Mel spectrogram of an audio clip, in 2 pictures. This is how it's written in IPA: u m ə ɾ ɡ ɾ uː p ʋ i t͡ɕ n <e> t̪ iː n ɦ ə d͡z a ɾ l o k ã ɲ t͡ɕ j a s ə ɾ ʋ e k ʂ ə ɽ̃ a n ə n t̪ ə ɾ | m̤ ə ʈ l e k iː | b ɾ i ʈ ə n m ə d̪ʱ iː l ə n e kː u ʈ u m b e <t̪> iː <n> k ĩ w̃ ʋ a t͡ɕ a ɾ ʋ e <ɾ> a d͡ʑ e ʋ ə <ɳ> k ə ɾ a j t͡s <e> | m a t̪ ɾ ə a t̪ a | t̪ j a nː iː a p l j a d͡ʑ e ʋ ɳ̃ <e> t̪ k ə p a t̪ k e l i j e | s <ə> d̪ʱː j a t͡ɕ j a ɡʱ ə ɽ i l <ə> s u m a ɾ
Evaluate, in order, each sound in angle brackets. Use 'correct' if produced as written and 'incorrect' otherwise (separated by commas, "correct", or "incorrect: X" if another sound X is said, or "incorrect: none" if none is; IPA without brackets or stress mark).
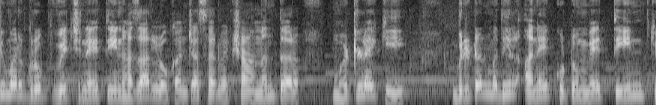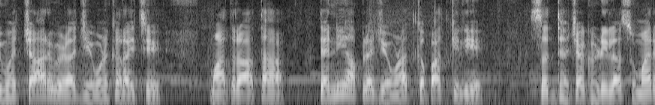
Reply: correct, correct, correct, incorrect: ɭ, correct, correct, incorrect: a, correct, incorrect: a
